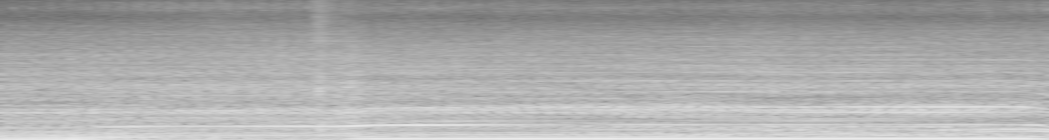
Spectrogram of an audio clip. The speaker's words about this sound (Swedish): Och när man står så här utomhus, då kan man bli avbruten lite grann så där av en traktor i det här fallet.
